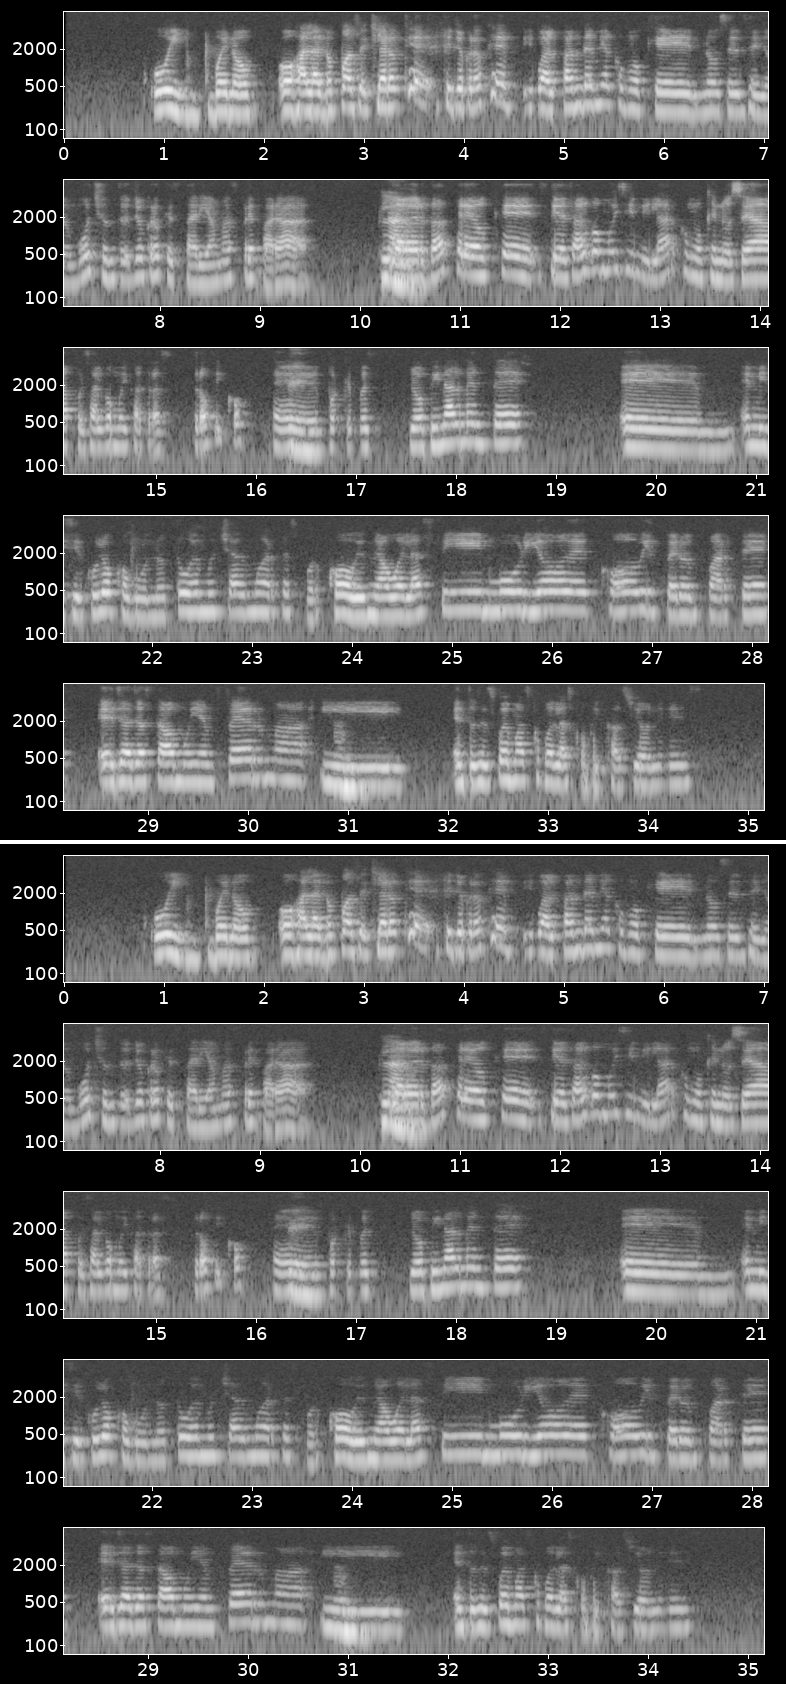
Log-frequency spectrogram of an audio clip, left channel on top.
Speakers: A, on the left (about 40°); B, on the left (about 65°).
A: Uy, bueno, ojalá no pase. Claro que, que yo creo que igual pandemia como que nos enseñó mucho, entonces yo creo que estaría más preparada.
B: Claro,
A: La verdad, creo que si es algo muy similar, como que no sea pues algo muy catastrófico, eh,
B: sí.
A: porque pues yo finalmente Eh, en mi círculo común no tuve muchas muertes por COVID. Mi abuela sí murió de COVID, pero en parte ella ya estaba muy enferma y
B: mm,
A: entonces fue más como las complicaciones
